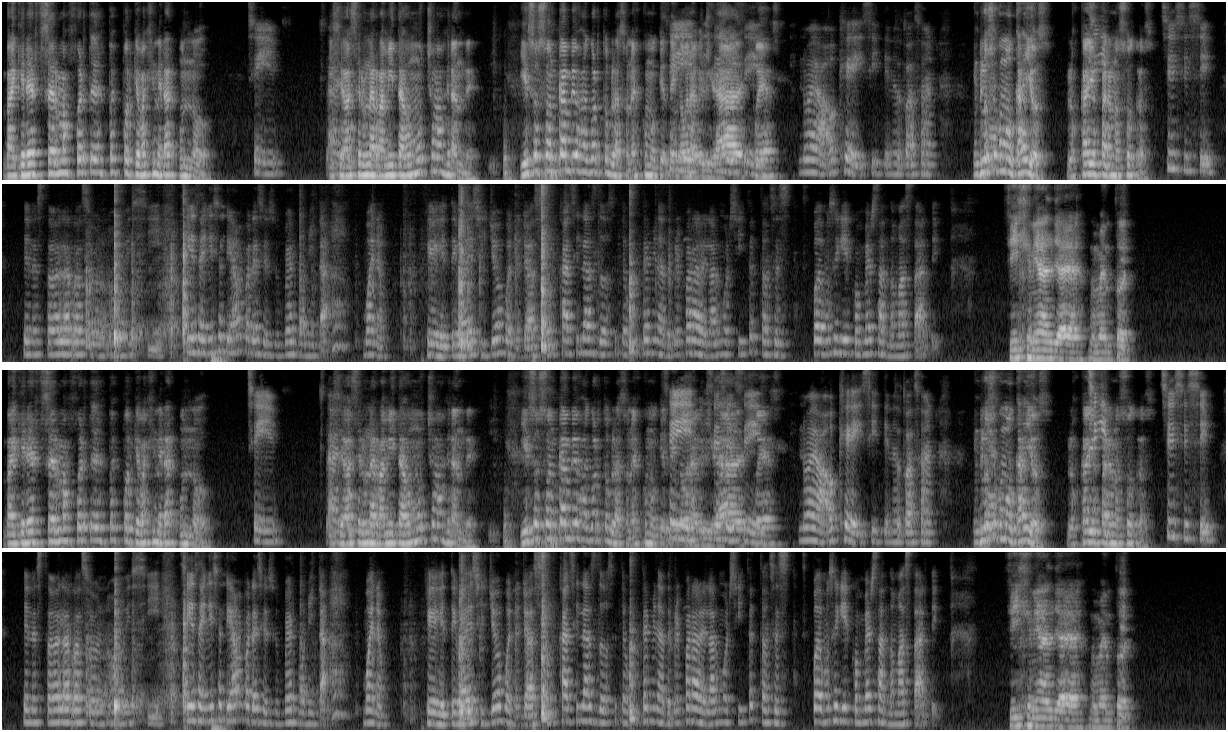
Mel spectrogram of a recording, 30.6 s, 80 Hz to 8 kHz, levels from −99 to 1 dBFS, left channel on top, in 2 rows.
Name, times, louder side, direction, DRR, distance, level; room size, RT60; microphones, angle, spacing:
voice 1, 0.0-2.6 4.1-5.9 6.3-9.6 12.1-14.3 27.9-29.3, left 4 dB, 50° left, 0.6 m, -29 dB
voice 2, 3.1-3.5 4.0-5.1 6.3-6.5 8.3-9.5 10.0-11.8 12.2-12.4 13.6-13.8 14.5-15.1 15.6-20.1 20.6-25.1 25.4-26.9 27.2-27.4 29.3-29.4, right 3 dB, 40° right, 0.5 m, -37 dB
sound 1, 16.3-17.7 19.0-19.4 19.7-20.0 20.3-21.3 21.6-22.2 22.6-23.9, equal, 85° left, 0.8 m, -36 dB
2.2 x 2.2 x 3.0 m
head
